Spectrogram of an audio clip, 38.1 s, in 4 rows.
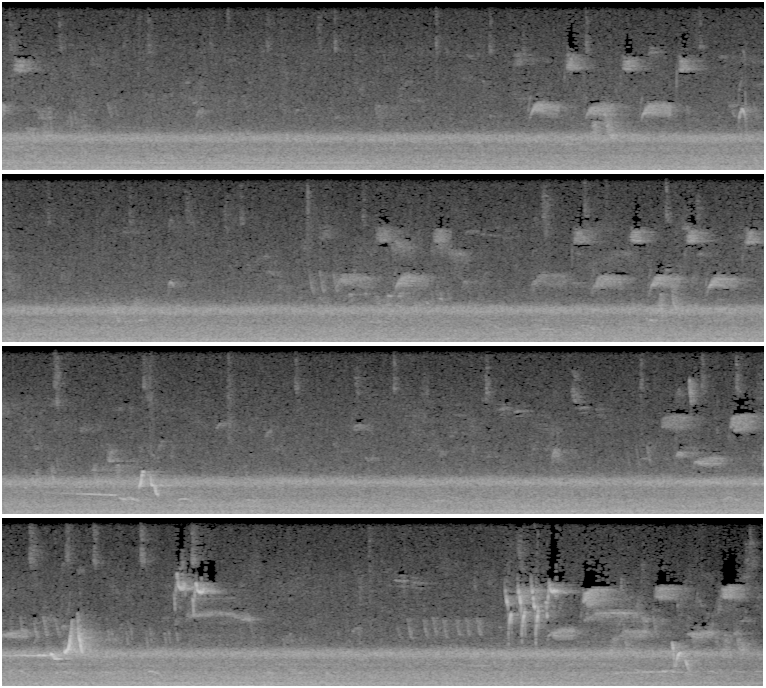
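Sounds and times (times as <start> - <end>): outdoor background hiss: 0.0 - 38.0
songbird calling: 16.1 - 22.5, 23.4 - 38.0.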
